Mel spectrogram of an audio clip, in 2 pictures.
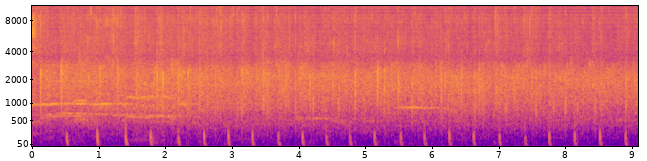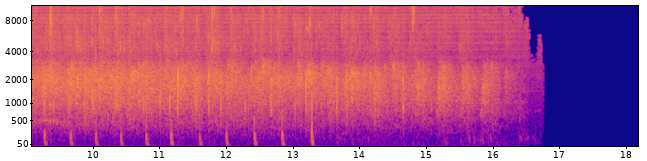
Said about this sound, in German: Lasst uns Jesus doch ehren und ihm nochmal einen Applaus geben, weil er ist es würdig.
